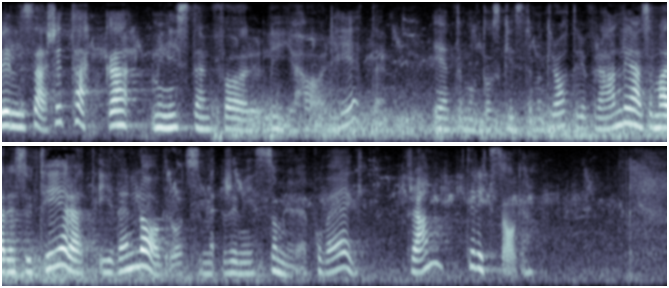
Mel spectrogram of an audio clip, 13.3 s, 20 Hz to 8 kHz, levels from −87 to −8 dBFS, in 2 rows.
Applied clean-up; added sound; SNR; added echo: none; Thunder; 11 dB; none.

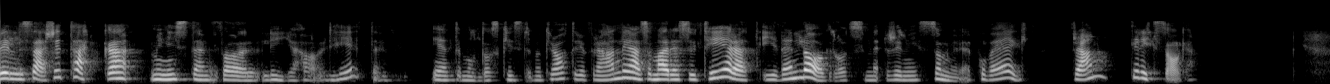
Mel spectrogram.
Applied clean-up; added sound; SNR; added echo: neural mask model DeepFilterNet 3.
